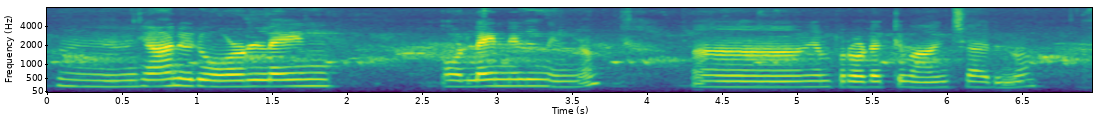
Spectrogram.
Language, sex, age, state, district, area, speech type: Malayalam, female, 18-30, Kerala, Kottayam, rural, spontaneous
